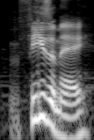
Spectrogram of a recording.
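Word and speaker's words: Fils-Aimé: a little extra info right now Reggie whew Fiza May that's how you pronounce it Fiza May has retired from Nintendo you it hasn't officially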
